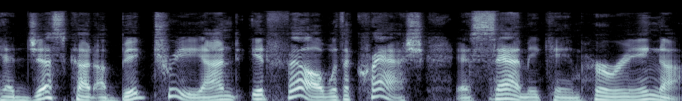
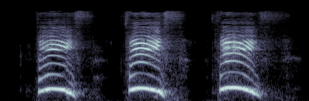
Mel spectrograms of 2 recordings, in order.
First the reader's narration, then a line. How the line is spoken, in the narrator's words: screamed in his harshest voice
